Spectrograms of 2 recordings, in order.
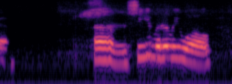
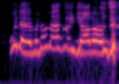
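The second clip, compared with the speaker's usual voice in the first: sassy retort; 9 semitones higher, 7 dB louder, faster than usual. Retold or imitated. Retort to judging onlookers.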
